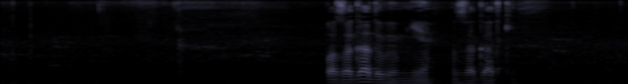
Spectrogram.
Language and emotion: Russian, neutral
